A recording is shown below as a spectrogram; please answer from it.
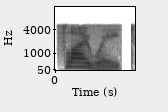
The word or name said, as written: flyweight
